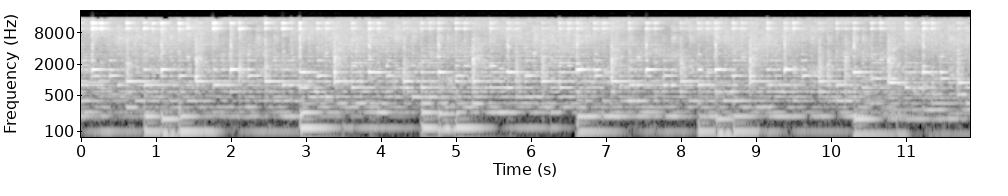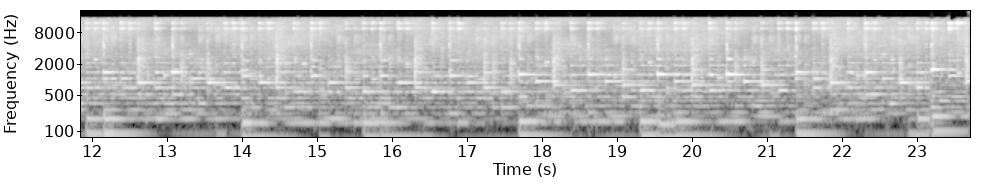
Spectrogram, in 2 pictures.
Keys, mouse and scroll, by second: 0.7 click, 3.8 click, 7.9 click, 11.4-18.7 drag, 18.7-22.5 drag, 22.5 right click.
